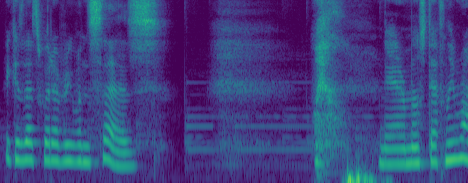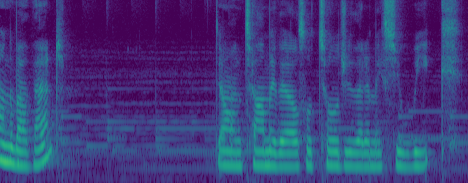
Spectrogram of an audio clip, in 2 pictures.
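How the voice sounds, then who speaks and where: A woman plays a female sleep paralysis demon in an intimate audio roleplay. Her mid-pitched voice is soft and breathy, slipping toward whispers, teasing yet tender. Music plays clearly behind her. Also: fairly even intonation, normal speed, long pauses, close to an everyday voice. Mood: gentle, soothing. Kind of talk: intimate roleplay ASMR voice acting.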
